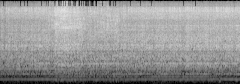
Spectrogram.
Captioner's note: sharpening noise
